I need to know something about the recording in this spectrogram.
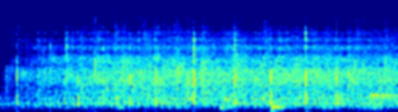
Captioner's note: audience applauding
